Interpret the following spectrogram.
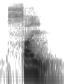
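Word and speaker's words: sign: देखिए साइन इसमें भी यह अंडरलाइन करोगे जी साइलेंट है।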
